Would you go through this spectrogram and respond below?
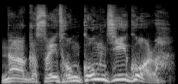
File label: Male Troll ERROR MINION ATTACKED, zh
